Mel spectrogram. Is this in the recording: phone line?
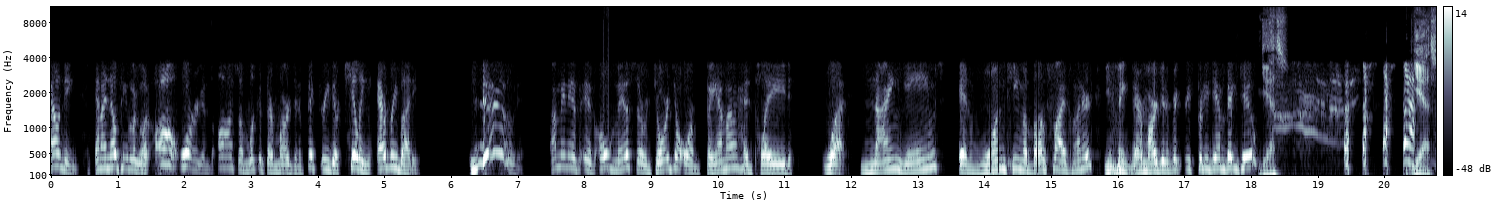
yes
